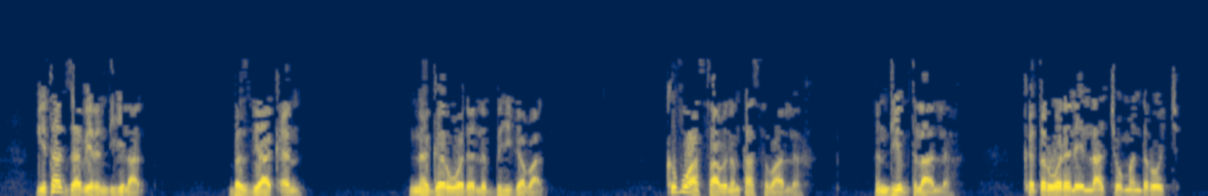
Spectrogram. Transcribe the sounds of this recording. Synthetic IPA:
ɡe̞t̪ʰaɨɡzjaβhe̞ɾɨnd̪ihila̰l | bəzːijakʼən | əɡəɾwɔd̪əlɨbːhɪɡəβa̰l | kʰɨfuhasːaβɨnɨmt̪ʰasːɨβalːə̰h | ʔɨnd̪ihɨmt̪ʰɨlalːə̰h | kʼɨt̪ʼɨɾwɔd̪əle̞lːat͡ʃːɛwmənd̪əɾo̞t͡ʃː

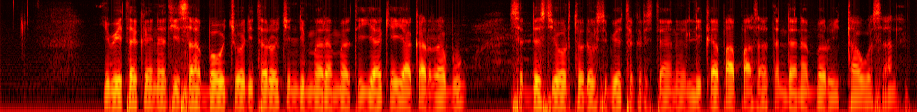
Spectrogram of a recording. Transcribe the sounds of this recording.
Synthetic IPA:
jɛβe̞t̪ʰəkʰɨnət̪hisabbəwʊt͡ʃʼːiwod̪it̪ʰəɾo̞t͡ʃːɨnd̪imːəɾəmːəɾt̪ʼɨjːakʼe̞jakʼərːəβu | sɨd̪ːɨst̪jɛo̞ɾt̪ʰo̞d̪o̞ksbe̞t̪ʰəkɾɨst̪ʰijanulikʼəpʼapʼːasat̪ɨnd̪ənəbːəɾujɪt̪ʰːawːɔsal

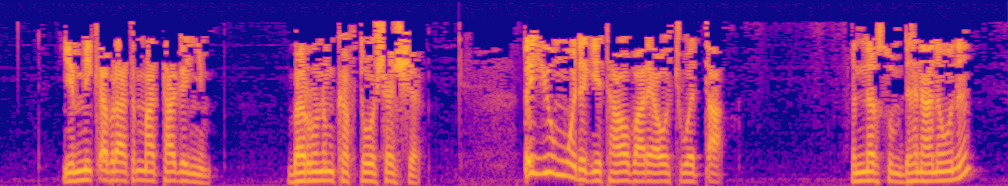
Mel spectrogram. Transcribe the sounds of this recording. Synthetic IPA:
jɛmːikʼəβɾat̪ʰɨmːat̪ːaɡəɲːɨm | bəɾunɨmkʰəft̪ʰoʃɛʃːɛ̰ | ʔɨjːumwɔd̪əɡe̞t̪ʰawbaɾjawo̞t͡ʃːwɔt̪ʼːa | ʔɨnːəlsumd̪əhnanəwnɨ

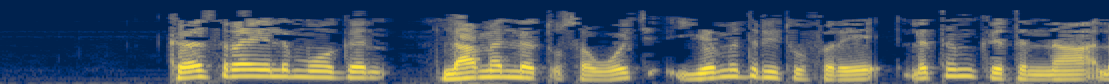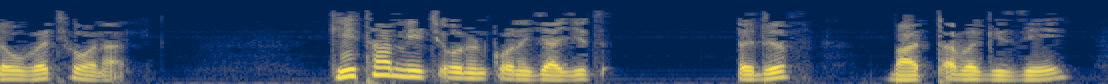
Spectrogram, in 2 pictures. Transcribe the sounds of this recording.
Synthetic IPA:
kʰəɨsɾaʔe̞lɨmwɔɡən | laməlːət̪ʼusəwːo̞t͡ʃːjɛmɨd̪ɾit̪ʰufɨɾe̞lət̪ʰʼɨmkʰɨt̪ɨnːa̰ləwβət̪jɪho̞na̰l | ɡ̥e̞t̪ʰamjɛt͡ʃʼonɨnkʼo̞nəd͡ʒad͡ʒɪt̪ | ɨd̪ɨf | bat̪ʼːəβəɡize̞

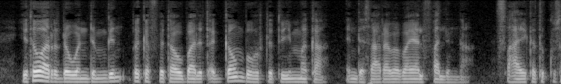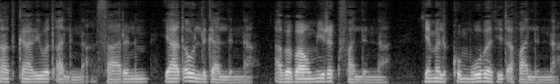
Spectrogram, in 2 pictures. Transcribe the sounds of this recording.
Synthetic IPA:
jɛt̪ʰəwarːəd̪əwɔnd̪ɨmɡɨnbəkʰəfːɨt̪ʰawbalət̪ʼəɡːawmbəhʊɾd̪ət̪ʰujɪmːəkʰa | ʔɨnd̪əsaɾaβəβajalfalːɨnːa | sʼɨhajkʰət̪ʰɨkːusat̪ɡaɾjɪwɔt̪ʼa̰lːɨnːa̰saɾɨnɨmjat̪ʼəwɔlːɨɡalːɨnːa | ʔaβəβawmjɪɾəkfalːɨnːa | jɛməlkʰomwʊβət̪jɪt̪ʼəfalːɨnːa

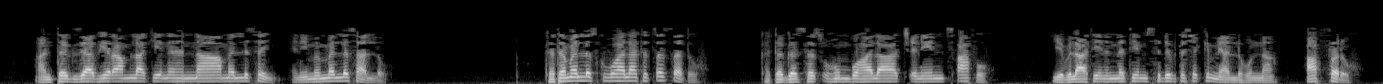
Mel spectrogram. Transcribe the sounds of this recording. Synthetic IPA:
ʔa̰nt̪ʰəɡzijaβhe̞ɾamlake̞nəhɨnːaməlːɨsəɲːʔɨne̞mːɨmːəlːəsalːə̰hu | kʰət̪ʰəməlːəskubəhʷalat̪ʰəsʼəsʼːət̪ʰʼə̰hu | kʰət̪ʰəɡəsəsʼuhumbəhʷalat͡ʃʼɪne̞nsʼafəh | jɛβɨlat̪ʰe̞nɨnːət̪jɛmːsɨd̪ɨβt̪ʰəʃəkːɨmjalːəhuɨnːaː | fːəɾəhu

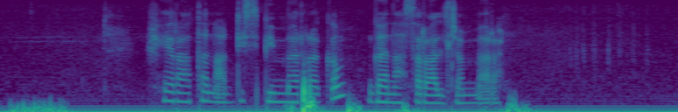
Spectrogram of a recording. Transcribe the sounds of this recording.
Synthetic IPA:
ʃeɾat̪ʰɨna̰d̪ːisbimːərːəkʼɨmɡənasɨɾald͡ʒɛmːə̰ɾə

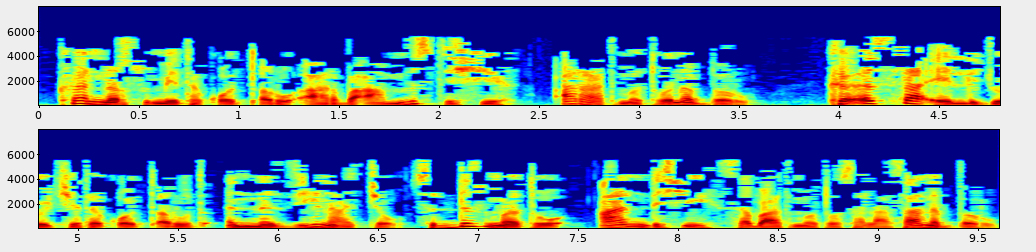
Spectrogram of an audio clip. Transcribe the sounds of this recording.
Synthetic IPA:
kʰəɨnːəɾsumjɛt̪ʰəkʼot̪ʼːəɾuʔaɾbaʔamːɨst̪ʃih | ʔaɾat̪mət̪ʰo̞nəbːəɾṵ | kʰəʔɨsɾaʔe̞lːɨd͡ʒo̞t͡ʃːjɛt̪ʰəkʼot̪ʼːəɾut̪ɨnːəzːihnat͡ʃːɛ̰wsɨd̪ːɨst̪mət̪ʰo̞ʔand̪ʃihsəβat̪mət̪ʰosəla̰sanəbːəɾṵ

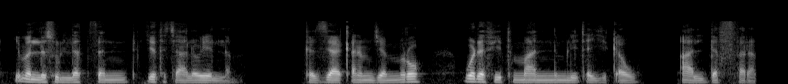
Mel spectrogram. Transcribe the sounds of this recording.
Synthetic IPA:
jɛməlːɨsulːət̪z̥ənd̪jɛt̪ʰət͡ʃaləwjɛlːəm | kʰəzijakʼənɨmd͡ʒɛmːɨɾo̞ | wɔd̪əfit̪manːɨmlit̪ʼəjːɪkʼəw | ʔald̪əfːəɾəm

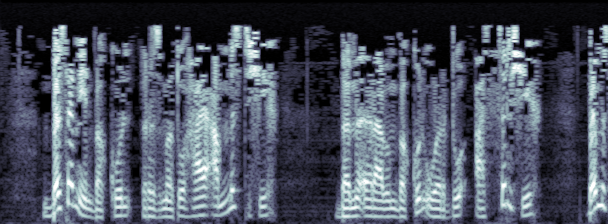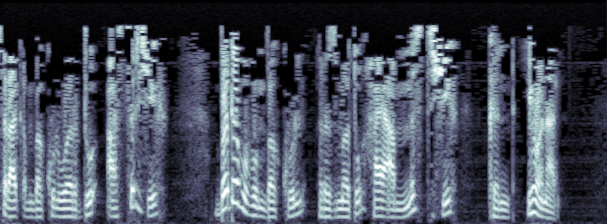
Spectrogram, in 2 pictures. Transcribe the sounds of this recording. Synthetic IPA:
bəsəme̞nbəkʰːulɾɨzmət̪ʰuɦajaʔamːɨst̪ʃɪh | bəmɨʔɨɾaβɨmbəkʰːulwɔɾd̪uʔasːɨɾʃih | bəmɨsɾakʼɨmbəkʰːulwɔɾd̪uʔasːɨɾʃih | bəd̪əβuβɨmbəkʰːulɾɨzmət̪ʰuhajaʔa̰mːɨst̪ʃɪh | kʰɨnd̪jɪho̞na̰l

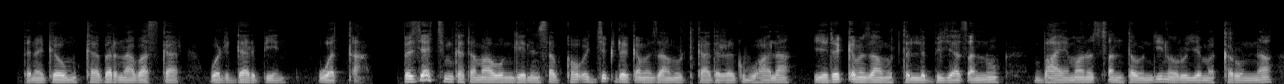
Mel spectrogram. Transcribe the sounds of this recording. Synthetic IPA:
b̥ənəɡəwumkʰəbəɾnaβasɡaɾ | wɔd̪əd̪əɾbe̞n | wɔt̪ʼːa | b̥əzːijat͡ʃːɪmkʰət̪ʰəmawɔŋɡe̞lɨnsəβkʰəwɨd͡ʒːɪɡd̪əkʼːəməzamuɾt̪kʰad̪ərːəɡubəhʷala | jɛd̪əkʼːəməzamuɾt̪ʰɨnlɨbːɨjːasʼənːu | bəhajmano̞t̪ʼsʼənt̪ʰəwɨnd̪ino̞ɾujɛməkːəɾunːa

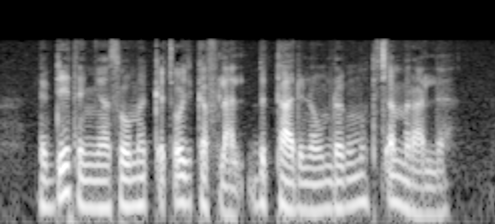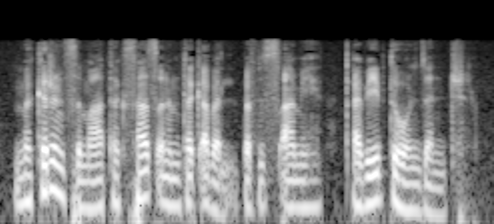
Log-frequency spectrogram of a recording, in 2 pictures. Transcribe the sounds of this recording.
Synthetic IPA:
nɨd̪e̞t̪ʰəɲːasəwməkʼːət͡ʃʼo̞jɪkːəfla̰lbɨt̪ʰːad̪nəwmd̪əɡmo̞t̪ʰɨ̥t͡ʃʼɛmːɨɾalːəh | mɨkʰɨɾɨnsɨmat̪ʰəksasʼɨnɨmt̪ʰəkʼəβəlb̥əfɨsʼa̰me | t̪ʼəβiβt̪ʰɨho̞nzənd̪

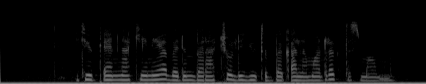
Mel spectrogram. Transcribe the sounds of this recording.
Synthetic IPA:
ʔit̪ʰjo̞pʼjanːakʰe̞nijabəd̪ɨmbəɾat͡ʃːɛwlɨjːut̪ʼɨbːəkʼaləmad̪ɾəɡt̪ʰəsmamːu

